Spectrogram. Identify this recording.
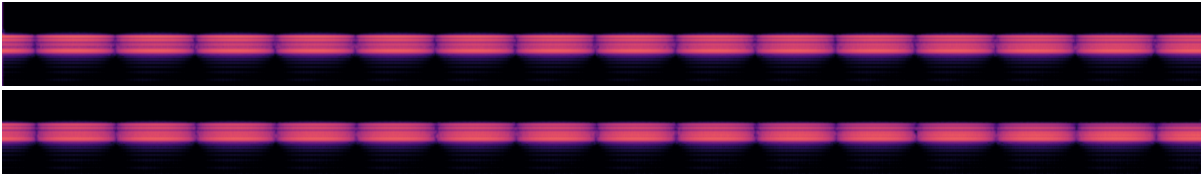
Long multisamples of a sine wave synthesized organ with some rich overtones, great singly or in chords for rich digital organ sounds.
drone, multisample, organ, pad, synth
